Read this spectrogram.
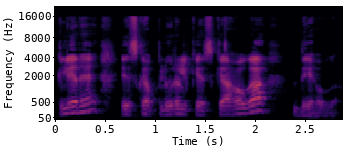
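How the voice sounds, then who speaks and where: A man's voice: mid-range voice, huge pitch swings, normal speed. A man with an Indian accent teaching English grammar in a classroom-style lesson, often stopping to check that students follow. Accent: Indian Hindi-speaking. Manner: explanatory, checks understanding with repeated questions.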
